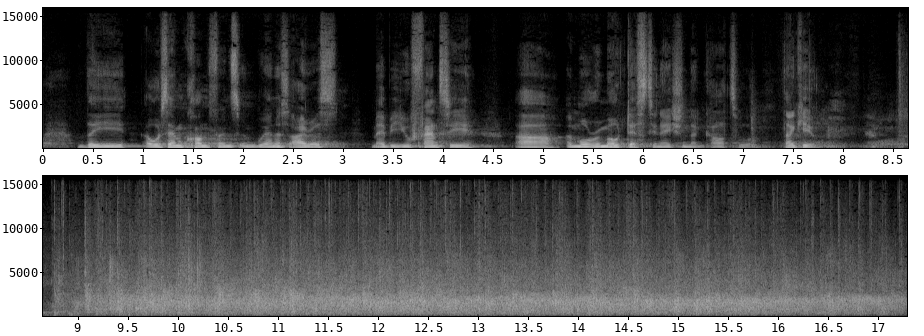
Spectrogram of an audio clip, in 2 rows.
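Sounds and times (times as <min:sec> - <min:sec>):
speech: 0:00.4 - 0:08.0
audience applause: 0:08.6 - 0:17.2.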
